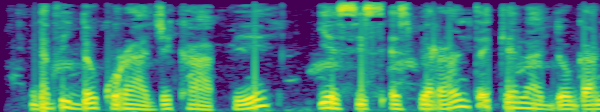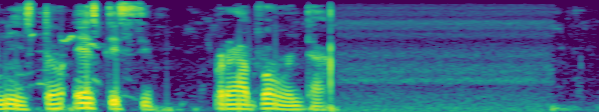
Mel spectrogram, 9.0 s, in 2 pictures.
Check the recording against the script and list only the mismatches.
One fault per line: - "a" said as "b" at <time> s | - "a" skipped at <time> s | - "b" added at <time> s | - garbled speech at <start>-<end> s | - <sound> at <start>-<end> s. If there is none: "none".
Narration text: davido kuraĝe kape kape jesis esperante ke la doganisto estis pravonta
- "kape" skipped at 1.8 s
